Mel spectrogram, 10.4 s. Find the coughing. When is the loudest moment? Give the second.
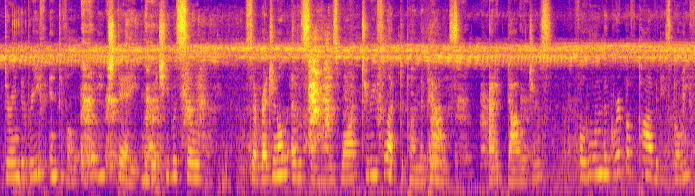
1 s.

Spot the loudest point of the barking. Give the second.
5 s.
